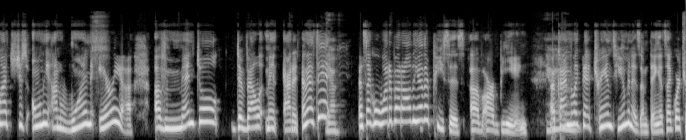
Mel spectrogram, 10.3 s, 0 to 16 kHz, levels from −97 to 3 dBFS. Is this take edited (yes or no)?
yes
